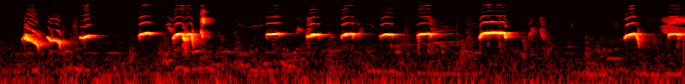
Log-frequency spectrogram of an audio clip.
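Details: A male cockatiel whistles an agitated breeding song, a series of clear, slightly upslurred notes repeated at roughly even intervals, with a silent gap before two final whistles.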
